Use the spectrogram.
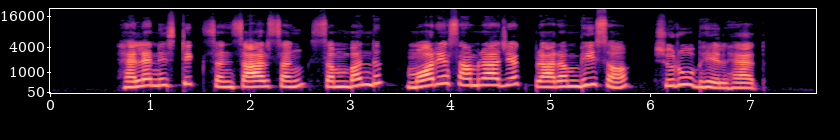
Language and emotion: Maithili, neutral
